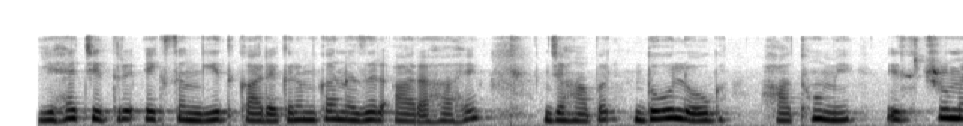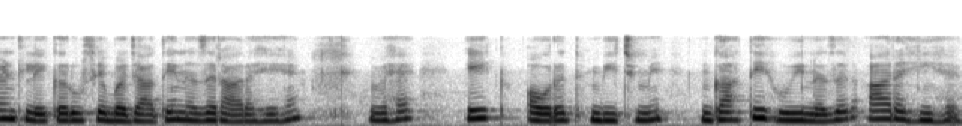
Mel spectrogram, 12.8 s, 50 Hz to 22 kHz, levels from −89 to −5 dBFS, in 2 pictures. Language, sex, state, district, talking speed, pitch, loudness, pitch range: Hindi, female, Bihar, Samastipur, 165 wpm, 200 Hz, -16 LUFS, 185-220 Hz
